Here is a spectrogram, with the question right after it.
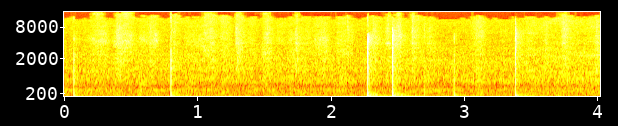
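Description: Pen or chalk writing during a class, a series of sharp scratchy strokes and taps at irregular intervals over a faint quiet background, without speech.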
